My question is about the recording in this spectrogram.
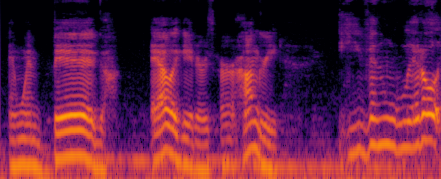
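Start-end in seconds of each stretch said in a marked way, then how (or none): none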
